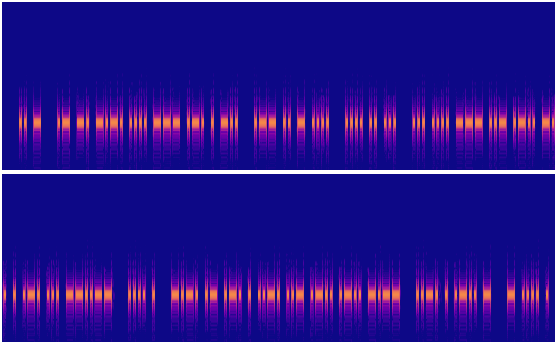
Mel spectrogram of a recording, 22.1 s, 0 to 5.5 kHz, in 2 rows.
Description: Morse code, heard as a keyed tone, about 25 wpm, 600 Hz. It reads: IT ANCHORED WITH HIS SHOULDERS, HE CAREFULLY FELT THE
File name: the old man and the sea part 1 25wpm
